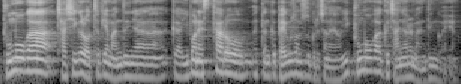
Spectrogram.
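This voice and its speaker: A male pastor preaching a sermon in a church. He asks the congregation questions, then moves between loud, emphatic lines and quiet, low asides. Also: fast talker.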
